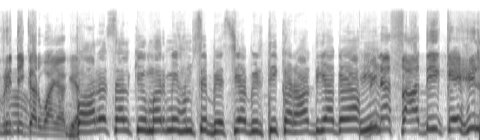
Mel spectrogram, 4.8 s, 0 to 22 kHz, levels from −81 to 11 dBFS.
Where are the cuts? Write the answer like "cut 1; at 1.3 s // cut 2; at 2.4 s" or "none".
cut 1; at 3.6 s

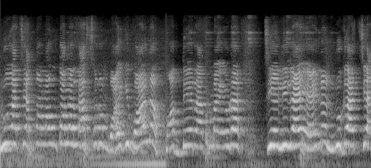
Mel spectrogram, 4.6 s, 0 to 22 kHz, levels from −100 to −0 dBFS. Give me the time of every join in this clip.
cut 1; at 2.1 s

